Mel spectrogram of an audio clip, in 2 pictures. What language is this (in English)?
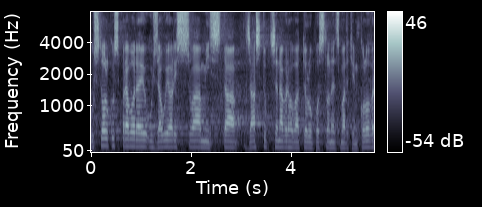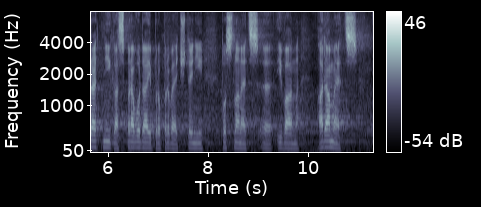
Czech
